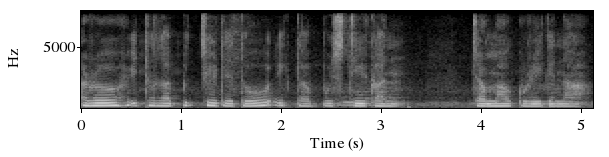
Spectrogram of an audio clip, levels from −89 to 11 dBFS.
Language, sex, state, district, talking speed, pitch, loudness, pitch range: Nagamese, female, Nagaland, Dimapur, 115 wpm, 200 Hz, -17 LUFS, 185-220 Hz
